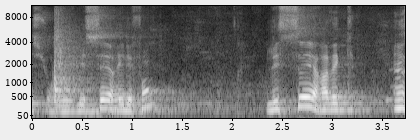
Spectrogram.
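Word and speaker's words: faon: Donc ça se prononce fan et ça s'écrit F-A-O-N.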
